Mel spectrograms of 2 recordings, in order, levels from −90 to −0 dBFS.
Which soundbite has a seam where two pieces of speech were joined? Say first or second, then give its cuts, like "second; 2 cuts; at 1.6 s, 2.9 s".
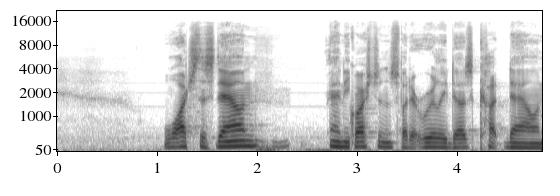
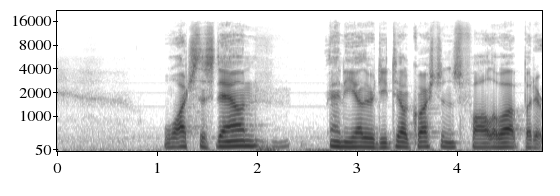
first; 2 cuts; at 2.9 s, 3.4 s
